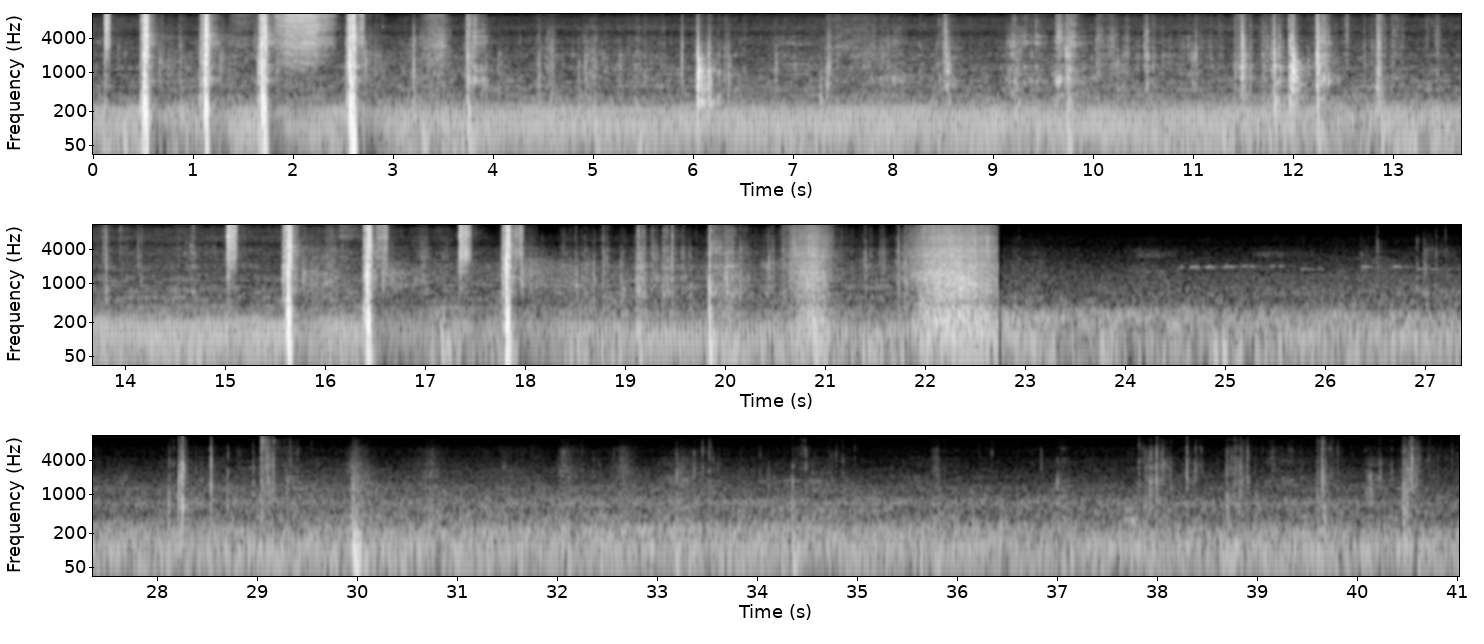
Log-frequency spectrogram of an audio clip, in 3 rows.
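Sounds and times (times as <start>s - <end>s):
short scraping noises: 1.3s - 4.0s, 19.9s - 22.8s.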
